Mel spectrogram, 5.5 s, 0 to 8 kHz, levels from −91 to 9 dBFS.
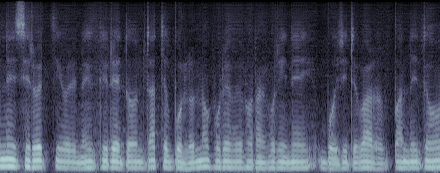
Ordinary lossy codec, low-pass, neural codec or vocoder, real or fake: none; none; codec, 16 kHz, 0.7 kbps, FocalCodec; fake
